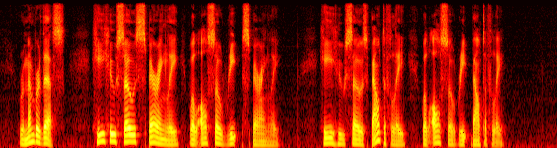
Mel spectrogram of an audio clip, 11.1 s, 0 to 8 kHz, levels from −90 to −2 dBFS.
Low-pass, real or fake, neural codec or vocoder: 7.2 kHz; real; none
